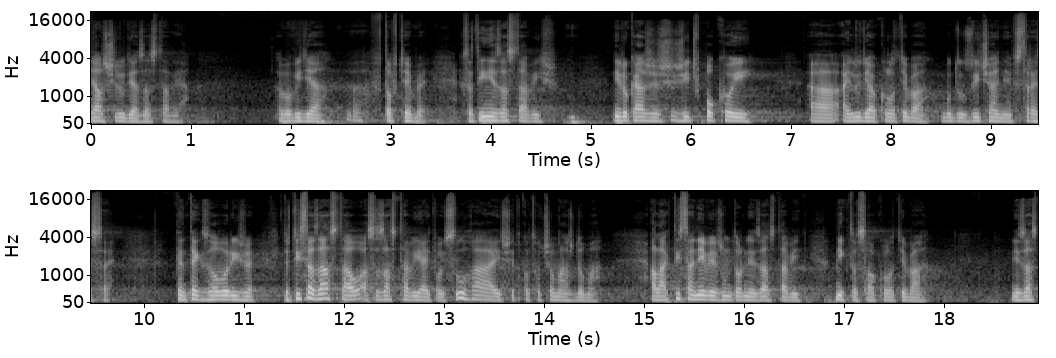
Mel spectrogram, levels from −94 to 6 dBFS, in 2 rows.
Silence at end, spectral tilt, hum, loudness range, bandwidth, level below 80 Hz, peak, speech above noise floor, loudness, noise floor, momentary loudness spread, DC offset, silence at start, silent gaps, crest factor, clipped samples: 0 s; -6.5 dB/octave; none; 4 LU; over 20 kHz; -54 dBFS; -4 dBFS; 37 dB; -24 LUFS; -60 dBFS; 14 LU; under 0.1%; 0 s; none; 20 dB; under 0.1%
